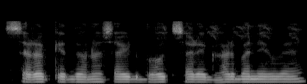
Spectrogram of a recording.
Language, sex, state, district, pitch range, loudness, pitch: Hindi, male, Uttar Pradesh, Hamirpur, 120-125 Hz, -30 LUFS, 120 Hz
